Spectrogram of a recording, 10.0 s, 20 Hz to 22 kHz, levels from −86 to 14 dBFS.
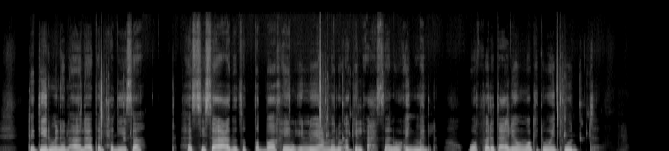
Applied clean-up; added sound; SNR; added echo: neural mask model RNNoise.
